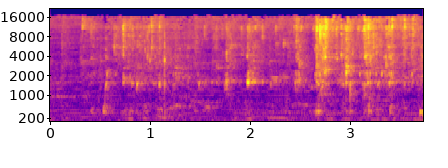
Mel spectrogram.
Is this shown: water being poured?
yes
